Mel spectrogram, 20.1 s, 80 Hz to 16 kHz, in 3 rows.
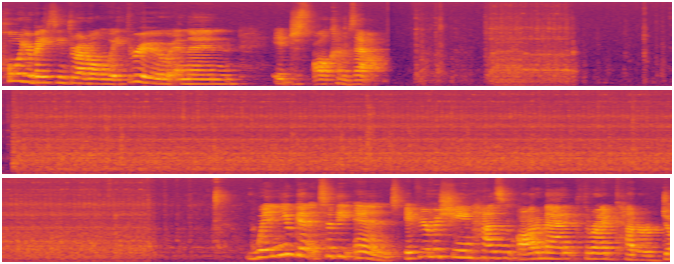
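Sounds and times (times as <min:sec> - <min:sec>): electric sewing machine running: 0:04.8 - 0:05.8, 0:06.8 - 0:15.8.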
